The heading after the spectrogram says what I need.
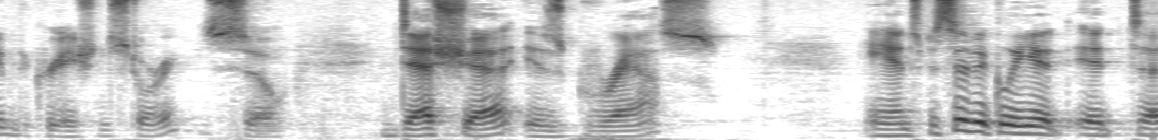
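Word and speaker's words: דשא: All right, first off, this is Dalet Shin Aleph, pronounced Deshe.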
